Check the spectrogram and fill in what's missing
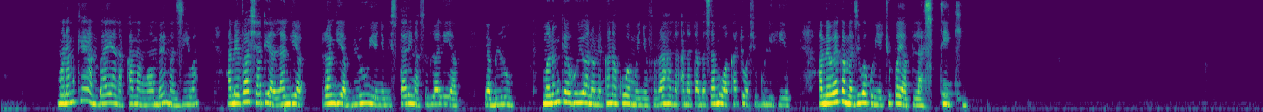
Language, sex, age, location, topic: Swahili, female, 18-24, Kisumu, agriculture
